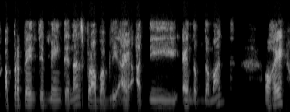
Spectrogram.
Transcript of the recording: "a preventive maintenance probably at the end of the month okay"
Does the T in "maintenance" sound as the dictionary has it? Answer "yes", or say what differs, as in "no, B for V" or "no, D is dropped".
yes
